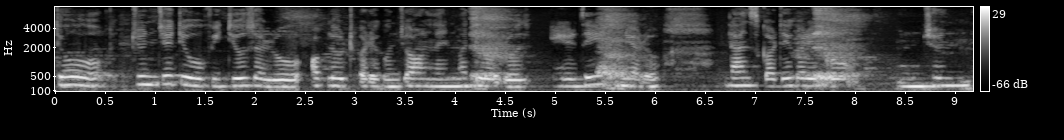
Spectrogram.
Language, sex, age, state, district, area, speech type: Nepali, female, 18-30, West Bengal, Darjeeling, rural, spontaneous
